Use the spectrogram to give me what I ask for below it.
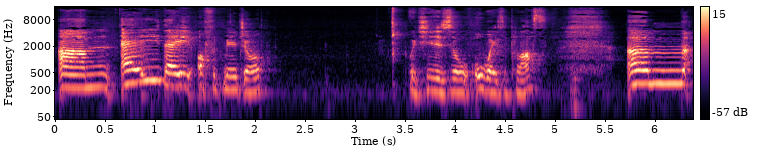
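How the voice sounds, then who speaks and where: A British actress and voice actor answers viewer questions in a casual live Q&A indoors at home, rambling and being self-deprecating as she goes. Her slightly high voice is animated, slow, and fairly bright, and the recording is rough.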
